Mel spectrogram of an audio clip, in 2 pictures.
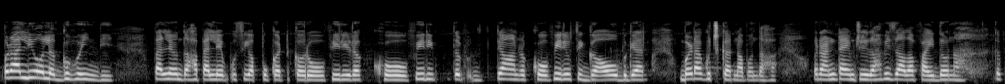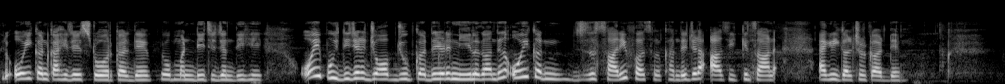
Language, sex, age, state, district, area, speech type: Dogri, female, 18-30, Jammu and Kashmir, Kathua, rural, spontaneous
